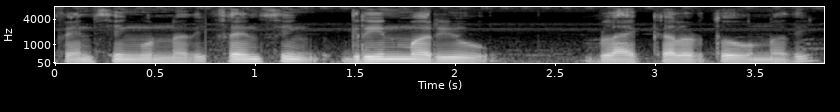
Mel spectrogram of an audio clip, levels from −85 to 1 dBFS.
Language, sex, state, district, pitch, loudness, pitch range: Telugu, male, Telangana, Mahabubabad, 115 Hz, -17 LUFS, 110-125 Hz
